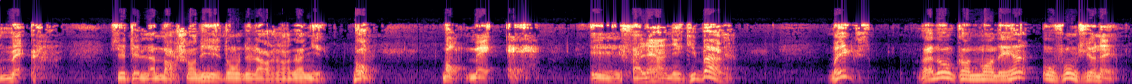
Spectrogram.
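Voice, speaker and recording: A very old seaman spinning a yarn in a radio mystery. His voice is husky and fairly low, swooping widely in pitch. He is sly and weary, halting with salty asides. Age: 80s. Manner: halting, chuckling, salty storyteller with hums and asides. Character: very old, weary, sly French sailor telling a secret. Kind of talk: French radio mystery drama acting.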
